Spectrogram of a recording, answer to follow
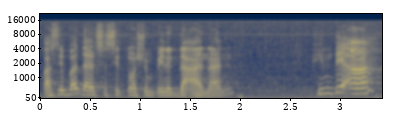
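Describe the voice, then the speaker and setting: Bright-voiced Filipino pastor preaching. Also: male voice, lively intonation, fairly quick, slight background noise. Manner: switches between loud emphatic peaks and soft low pleas. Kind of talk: sermon.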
